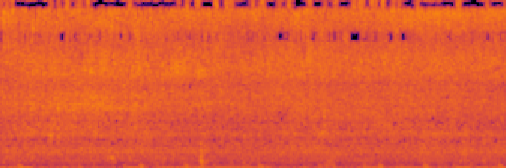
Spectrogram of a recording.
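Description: Tomato and spice masala sizzling steadily in a nonstick frying pan as a spoonful of yogurt is stirred through it, with faint scrapes and taps of the spatula.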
